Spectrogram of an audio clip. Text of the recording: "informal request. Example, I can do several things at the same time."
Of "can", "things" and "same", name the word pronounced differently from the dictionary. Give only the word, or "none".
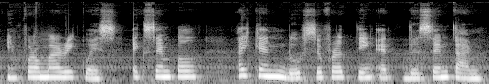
things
